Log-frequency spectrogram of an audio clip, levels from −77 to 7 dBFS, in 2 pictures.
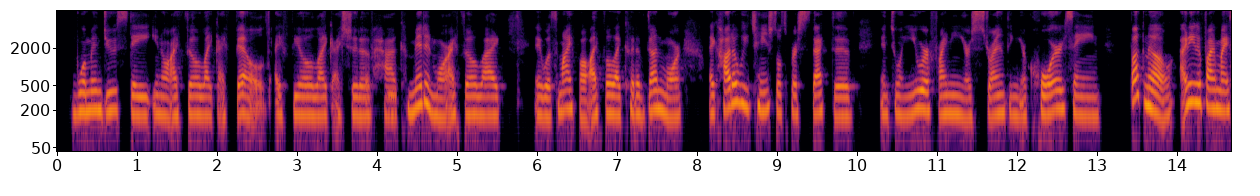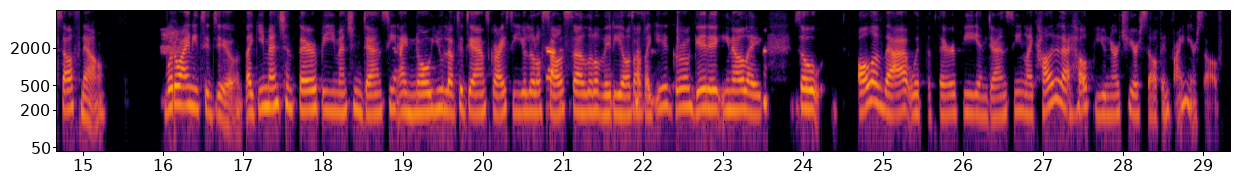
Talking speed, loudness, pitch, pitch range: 240 wpm, -19 LUFS, 185 Hz, 170-205 Hz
